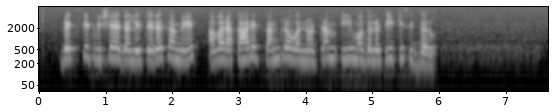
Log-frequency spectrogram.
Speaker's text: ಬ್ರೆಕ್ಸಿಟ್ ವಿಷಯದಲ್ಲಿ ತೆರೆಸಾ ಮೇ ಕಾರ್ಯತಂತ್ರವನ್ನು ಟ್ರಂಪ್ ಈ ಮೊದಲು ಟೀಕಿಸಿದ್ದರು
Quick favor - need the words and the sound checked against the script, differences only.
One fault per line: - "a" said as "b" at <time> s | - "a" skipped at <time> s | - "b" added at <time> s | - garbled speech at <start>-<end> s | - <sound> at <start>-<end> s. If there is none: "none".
- "ಅವರ" added at 2.5 s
